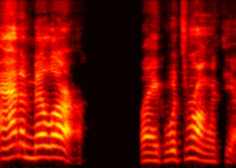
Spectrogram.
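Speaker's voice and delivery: put-on Boston-area accent, half New York. Showing how speaking with Massachusetts clients sounds: Massachusetts accent. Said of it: "It's not quite New York. It's not quite Anna Miller. It's somewhere in between".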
